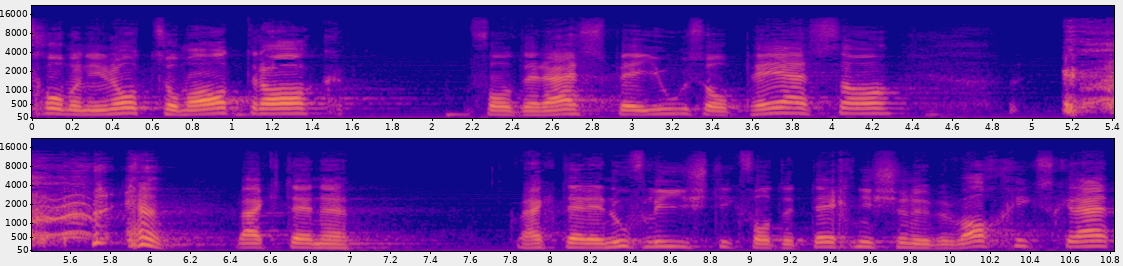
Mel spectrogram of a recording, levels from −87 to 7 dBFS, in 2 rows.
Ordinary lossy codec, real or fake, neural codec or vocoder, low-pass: none; real; none; 14.4 kHz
